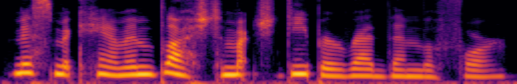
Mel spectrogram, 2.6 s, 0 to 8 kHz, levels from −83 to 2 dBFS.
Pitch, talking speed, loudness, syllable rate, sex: 220 Hz, 210 wpm, -18 LUFS, 6.1 syllables/s, female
